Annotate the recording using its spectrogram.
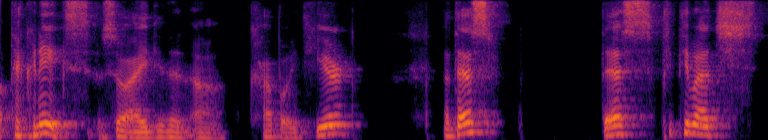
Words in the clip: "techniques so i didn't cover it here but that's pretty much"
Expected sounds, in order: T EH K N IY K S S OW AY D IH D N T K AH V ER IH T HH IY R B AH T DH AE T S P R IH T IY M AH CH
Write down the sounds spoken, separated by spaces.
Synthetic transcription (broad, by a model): T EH K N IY K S S OW AY D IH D N T K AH B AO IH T HH IY R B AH T DH AE T S P R IH T IY M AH CH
